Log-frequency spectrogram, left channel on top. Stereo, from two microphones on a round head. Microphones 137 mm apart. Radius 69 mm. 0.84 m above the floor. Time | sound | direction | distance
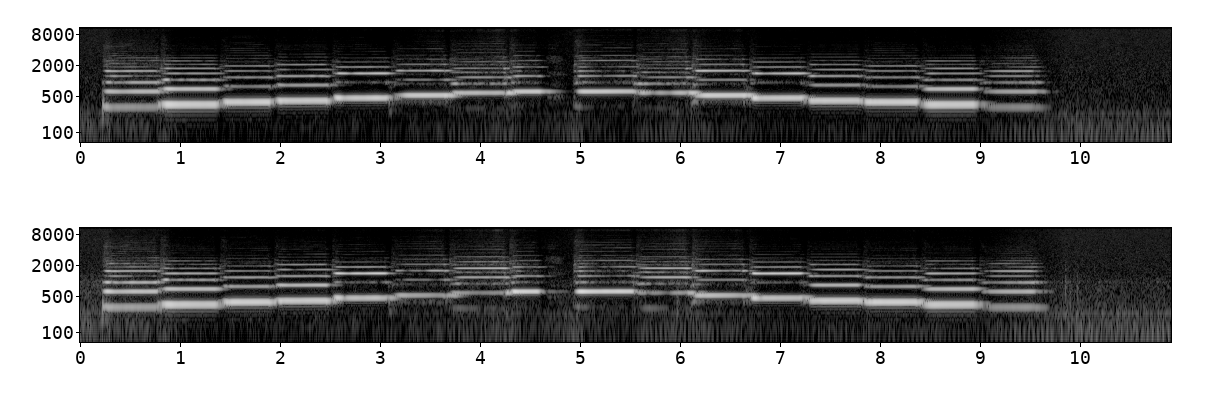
0.2 | a flute | 15° right (ahead or behind) | 1.0 m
